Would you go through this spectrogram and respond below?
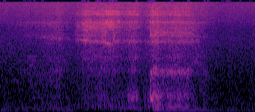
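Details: One noisy, rattling snore-like breath from a sleeping dog in a quiet room; the owner thinks he is dreaming; snoring.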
